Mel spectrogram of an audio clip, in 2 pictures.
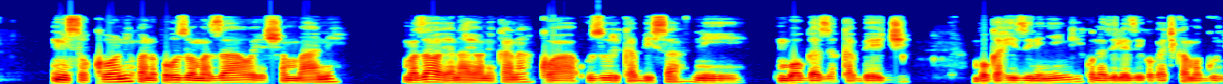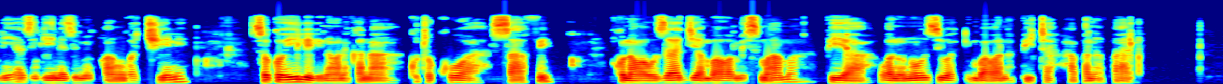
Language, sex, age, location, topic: Swahili, male, 25-35, Kisii, finance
